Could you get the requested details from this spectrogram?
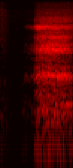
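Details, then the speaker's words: Adult trying to quit smoking cigarettes who reports wheezing badly with chest and lung trouble: a brief pause, then a noisy, airy breath with a thin, high-pitched whistling edge. "i'm pretty sure you can hear i am wheezing pretty badly at the moment my lungs and chest everything see trying to come off the cigarettes"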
